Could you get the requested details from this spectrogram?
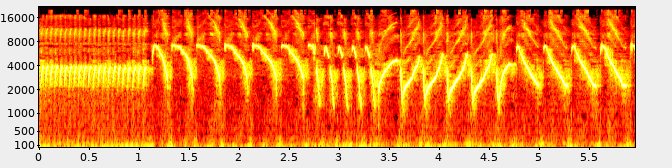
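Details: Canary song meant for other birds to copy. A steady high buzzing tone opens, then comes a lively series of arched and downward-sweeping whistled notes at varying pitches, about three or four per second.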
